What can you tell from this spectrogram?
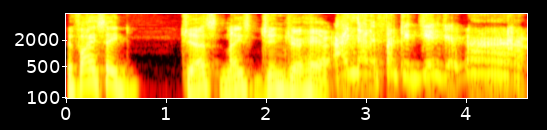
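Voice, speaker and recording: A man speaks at a fairly slow pace in an animated tone. His pitch swings very widely. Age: 60s. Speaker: podcast co-host. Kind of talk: casual chat.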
